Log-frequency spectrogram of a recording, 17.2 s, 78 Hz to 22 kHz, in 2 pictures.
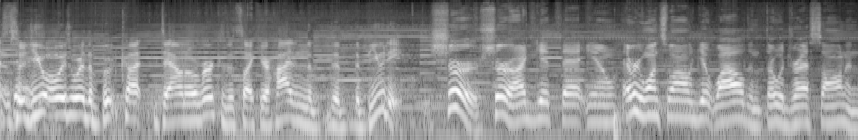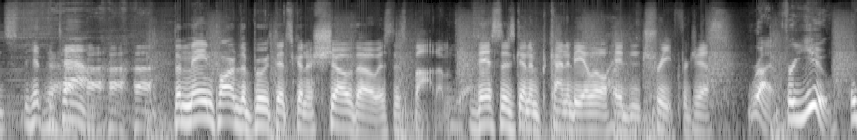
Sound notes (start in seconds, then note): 8.8 Eugene laughs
